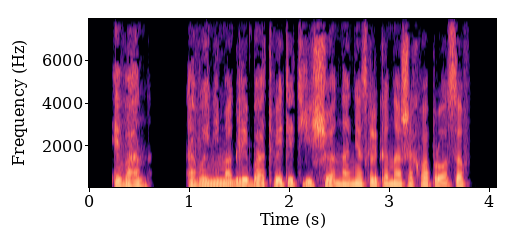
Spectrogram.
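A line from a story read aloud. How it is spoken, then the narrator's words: Gentle question. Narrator (Russian): мягко спросила Машка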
